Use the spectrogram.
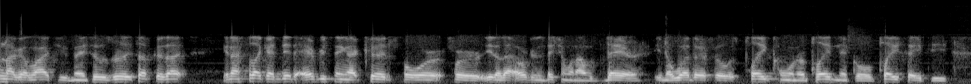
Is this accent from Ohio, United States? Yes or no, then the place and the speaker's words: yes; Ohio, United States; Well, I grew up in Big Ten country, growing up in Ohio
